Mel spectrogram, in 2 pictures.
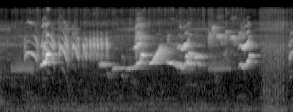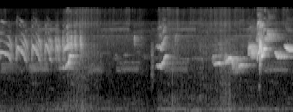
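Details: Kidangan kaso kaso bird kept in an aviary for breeding and conservation, singing high, rapid phrases of looping, slurred whistles and chirps, repeated in bursts with short pauses between them.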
